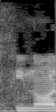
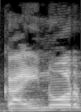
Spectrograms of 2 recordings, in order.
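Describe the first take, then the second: First: The word begins with a 'see' sound. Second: The word begins with a 'kai' sound. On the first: The speaker calls it right. "सीनोर ही होगा" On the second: The speaker calls it wrong. "अब काइनोर मत पढ़ने लगा"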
